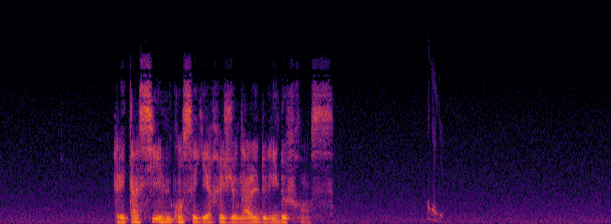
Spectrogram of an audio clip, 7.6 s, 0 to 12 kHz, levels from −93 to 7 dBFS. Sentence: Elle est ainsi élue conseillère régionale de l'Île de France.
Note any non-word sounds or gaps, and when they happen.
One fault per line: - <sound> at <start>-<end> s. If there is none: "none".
- chirp at 5.4-5.6 s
